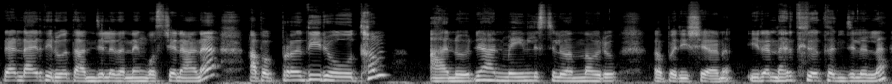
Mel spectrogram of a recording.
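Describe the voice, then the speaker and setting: A woman's voice: low-pitched, steady tone, darkish tone. Woman drilling vocabulary for exam prep. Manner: drills word lists slowly, then chats quickly with asides; addresses students fondly as children. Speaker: exam coaching teacher. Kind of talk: exam revision lesson.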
